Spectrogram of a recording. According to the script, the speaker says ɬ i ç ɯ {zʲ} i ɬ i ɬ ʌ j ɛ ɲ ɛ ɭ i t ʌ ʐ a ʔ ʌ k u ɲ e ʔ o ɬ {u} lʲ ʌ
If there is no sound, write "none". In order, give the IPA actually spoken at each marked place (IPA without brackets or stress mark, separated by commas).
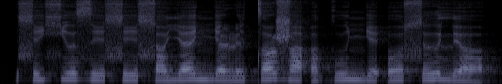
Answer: z, ɯ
